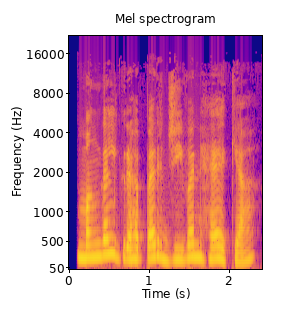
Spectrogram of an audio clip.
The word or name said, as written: मंगल-ग्रह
